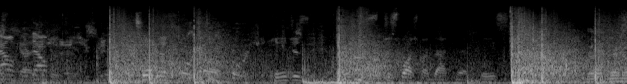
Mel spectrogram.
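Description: Several loud, sharp gunshots ring out at irregular intervals in a War of Rights match, separated by quieter gaps, while a player talks over the exchange of fire.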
